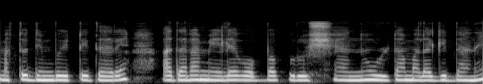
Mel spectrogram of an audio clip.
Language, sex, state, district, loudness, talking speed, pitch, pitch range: Kannada, female, Karnataka, Raichur, -13 LUFS, 110 wpm, 200 Hz, 195-205 Hz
